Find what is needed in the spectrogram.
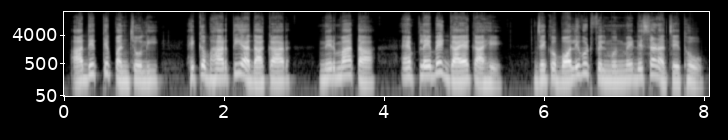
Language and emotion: Sindhi, neutral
